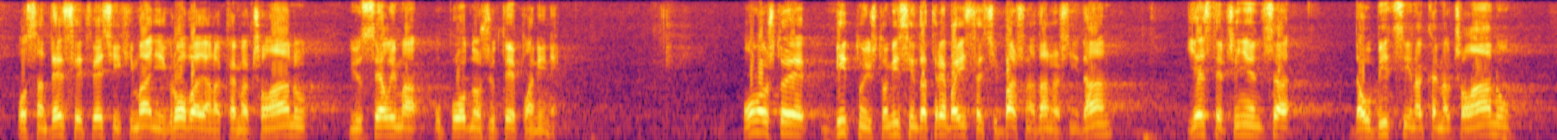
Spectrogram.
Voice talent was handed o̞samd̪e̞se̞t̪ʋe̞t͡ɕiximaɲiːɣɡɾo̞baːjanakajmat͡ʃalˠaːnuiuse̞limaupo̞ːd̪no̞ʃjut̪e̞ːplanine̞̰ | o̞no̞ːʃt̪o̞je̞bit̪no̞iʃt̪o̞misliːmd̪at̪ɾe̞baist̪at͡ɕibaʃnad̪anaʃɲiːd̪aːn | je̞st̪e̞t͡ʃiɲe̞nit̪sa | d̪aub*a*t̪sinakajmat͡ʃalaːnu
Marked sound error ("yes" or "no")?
yes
